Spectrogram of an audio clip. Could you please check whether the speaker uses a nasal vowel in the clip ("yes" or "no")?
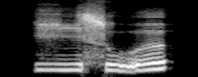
no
